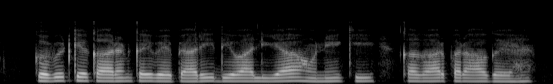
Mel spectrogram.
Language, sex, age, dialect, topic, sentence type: Hindi, female, 18-24, Garhwali, banking, statement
